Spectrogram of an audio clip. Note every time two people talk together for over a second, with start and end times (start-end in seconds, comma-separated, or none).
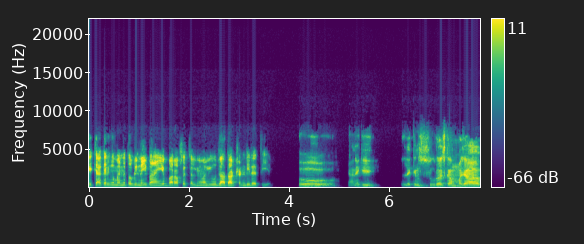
none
